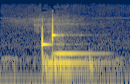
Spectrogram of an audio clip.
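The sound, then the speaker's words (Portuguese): A WhatsApp notification chimes on someone's phone as two quick, clear electronic tones. The second tone is higher than the first, and both ring on briefly. The sound is fairly faint and stands alone. “O WhatsApp de alguém está conectado. Viu? Jesus está falando com vocês pelo WhatsApp também.”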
